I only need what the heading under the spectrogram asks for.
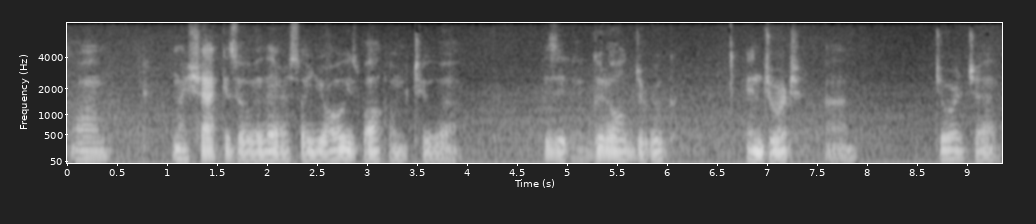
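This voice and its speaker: A man performing a casual ASMR roleplay as a laid-back island beach drinker, rambling and halting as he chats. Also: deep voice, flat delivery, creaky, a little mellow, slight background noise, rough recording.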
